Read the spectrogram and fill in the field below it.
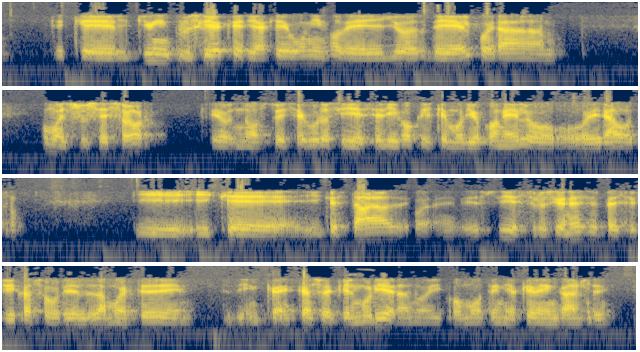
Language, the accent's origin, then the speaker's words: Spanish; Colombia; moved away; Yo soy colombiano y en el año en que yo vine en el 91 y era un país donde colocaban bombas los narcotraficantes en cada esquina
